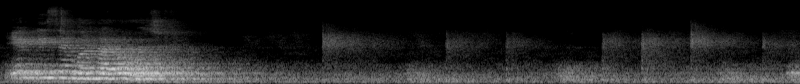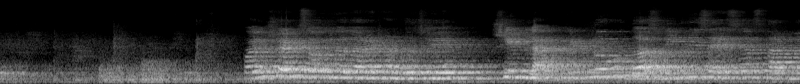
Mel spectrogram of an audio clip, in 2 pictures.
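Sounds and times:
chalk tapping on blackboard: 0:02.4 - 0:10.2.

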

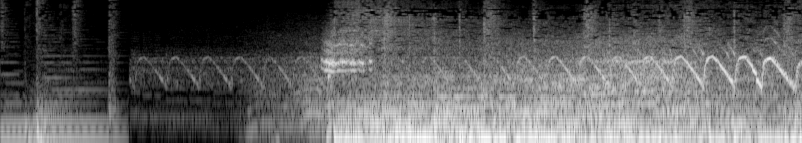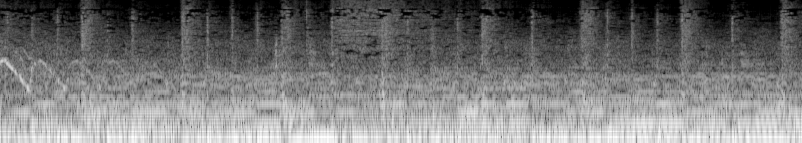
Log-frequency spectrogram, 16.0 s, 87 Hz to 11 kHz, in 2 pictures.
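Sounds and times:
music track: 0:00.0 - 0:16.0
siren wailing: 0:01.3 - 0:09.7
heavy bass beat: 0:03.6 - 0:16.0.

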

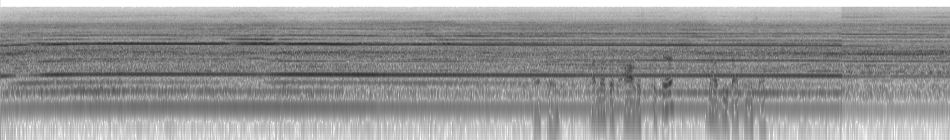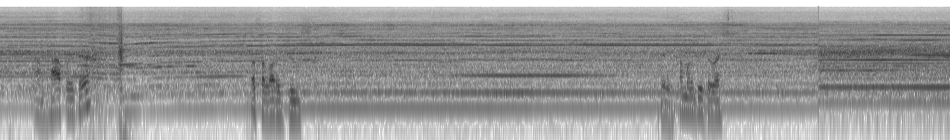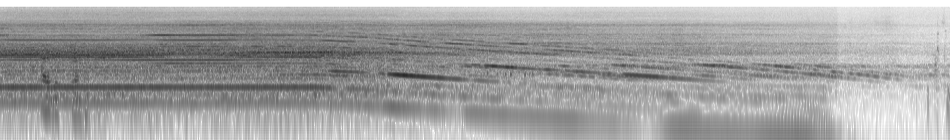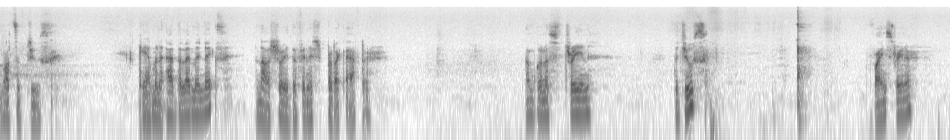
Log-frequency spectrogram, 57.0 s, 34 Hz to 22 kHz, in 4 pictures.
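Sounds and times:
juicer motor whine: 0:00.0 - 0:43.9.

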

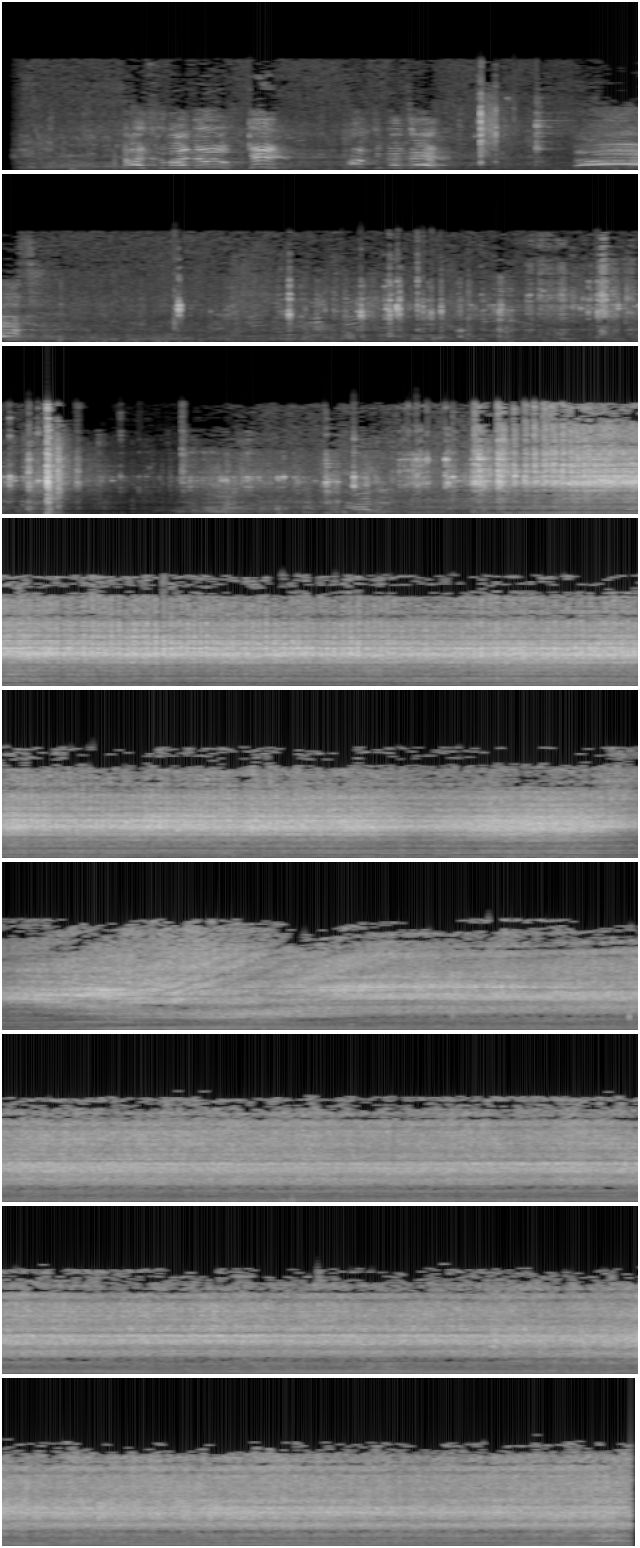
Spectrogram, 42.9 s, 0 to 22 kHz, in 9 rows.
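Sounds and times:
petrol pump engine running: 0:12.5 - 0:42.9.

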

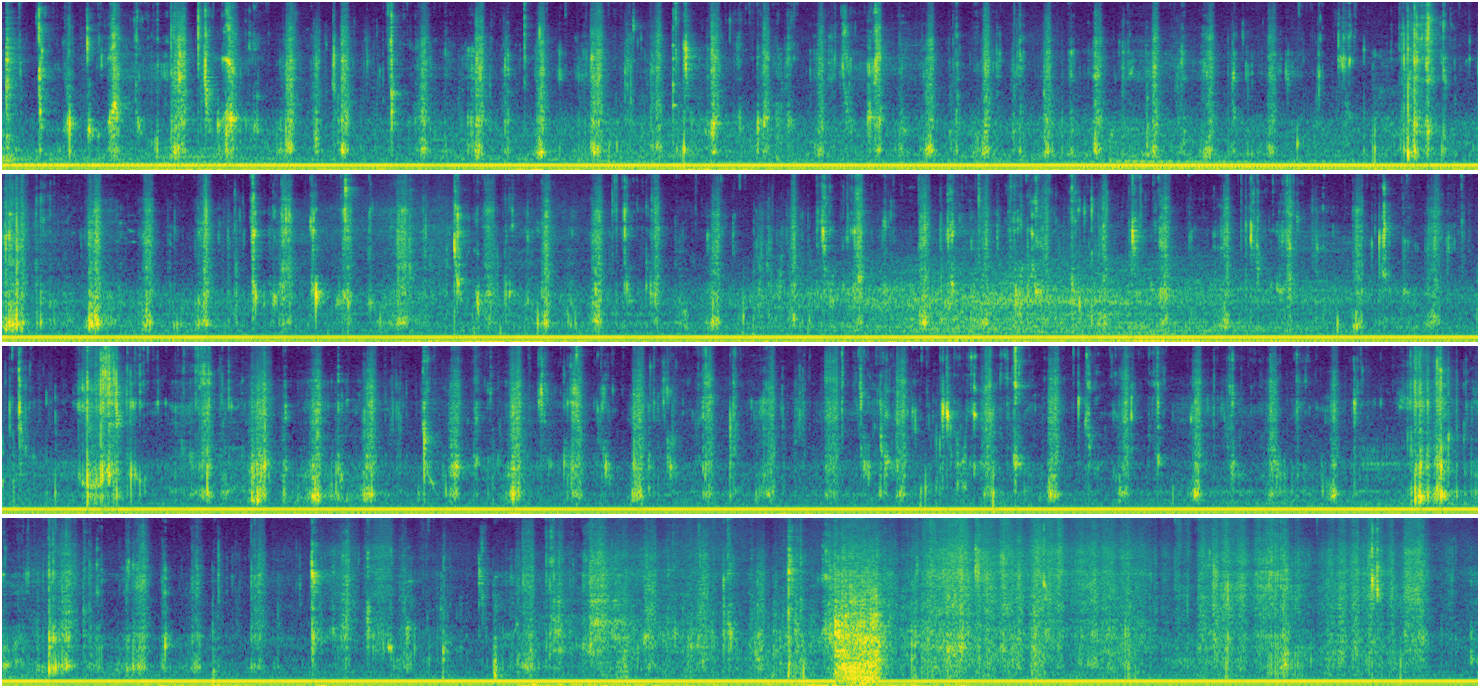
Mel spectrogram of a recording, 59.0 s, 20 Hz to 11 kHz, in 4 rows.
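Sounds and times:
crunching and chewing cucumber: 0:00.0 - 0:59.0
steady low hum: 0:00.0 - 0:59.0.

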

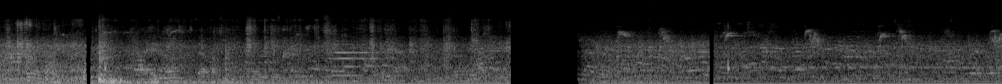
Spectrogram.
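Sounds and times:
people chattering: 0:01.2 - 0:05.1, 0:05.8 - 0:10.0.

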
